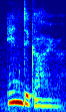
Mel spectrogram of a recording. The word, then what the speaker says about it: indigo: And what a lovely word, indigo. Pronunciation tip, if you want a British accent, make sure you make the alphabet O at the end.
